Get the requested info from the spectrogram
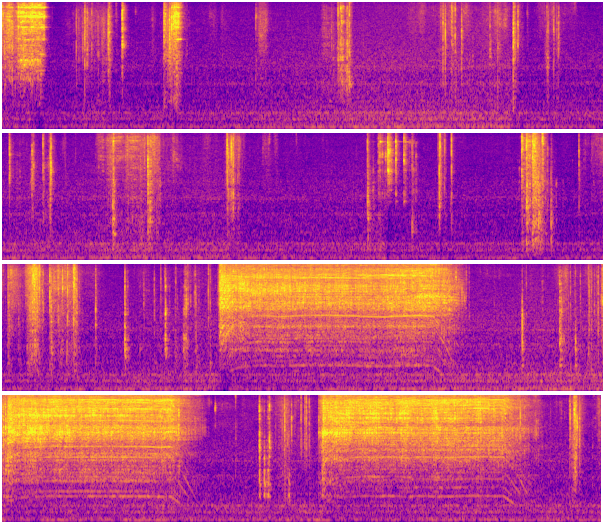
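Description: Small cordless screwdriver whirring in three runs of two to three seconds each in the second half, taking the screws out of ceiling fan blades. Before that, scattered clicks and knocks of screws and small parts being handled on the workbench.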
